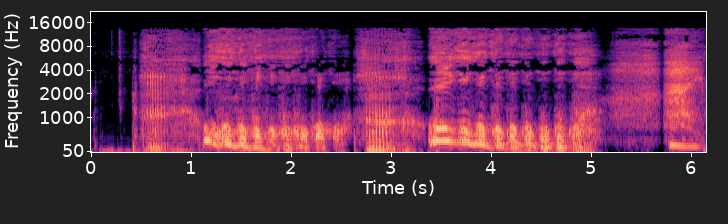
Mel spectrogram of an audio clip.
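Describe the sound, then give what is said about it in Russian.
A man's voice imitates loud snoring, drawing out several rough, rumbling grunts and groans with gasping breaths in between, without any accompanying speech. “Тоже будешь храпеть, но иначе. Вот так.”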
